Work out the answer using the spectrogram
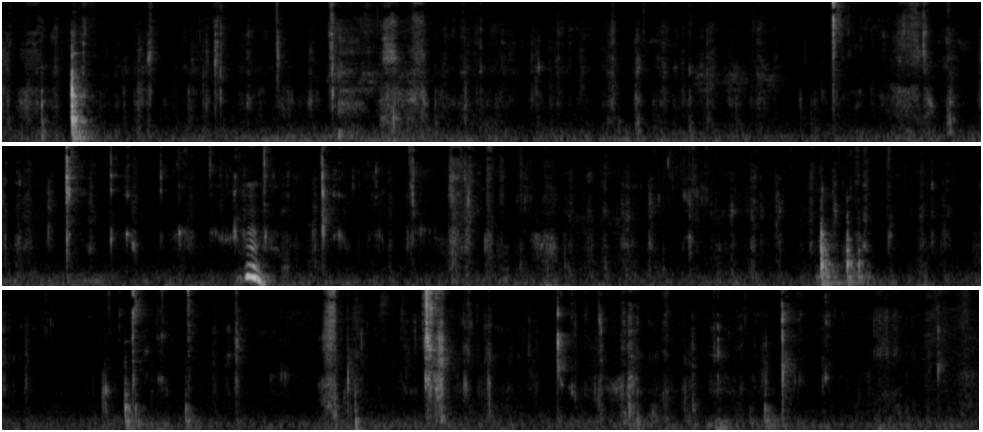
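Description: Close-up eating sounds of a person chewing chicken in coconut milk with mustard greens, eaten by hand: chewing with scattered sharp wet clicks and lip smacks. There is one short falling sound about twelve seconds in.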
